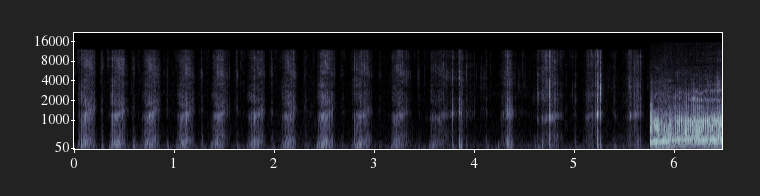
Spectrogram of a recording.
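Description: A rabbit chewing dry food, a quick, even run of crisp crunches about four a second. Near the end it gives way abruptly to a camel's loud, drawn-out bellow.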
